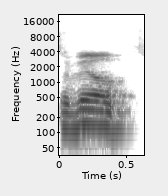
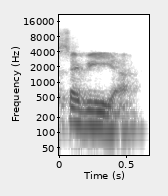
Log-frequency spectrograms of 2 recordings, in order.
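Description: First: The name ends with an l sound. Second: The name ends with an open vowel sound. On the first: This is how foreigners say the name. "so it's Seville for you know foreigners" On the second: This is how locals say the name. "They pronounce it Sevilla"

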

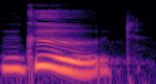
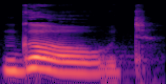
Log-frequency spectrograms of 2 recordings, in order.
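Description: First: The vowel is a long oo sound. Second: The vowel rhymes with load. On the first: This is the pronunciation from Shakespeare's time. "they all sounded like we say the word food today" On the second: This is the 14th and 15th century pronunciation. "they would rhyme with the word load"

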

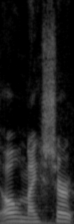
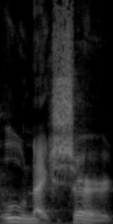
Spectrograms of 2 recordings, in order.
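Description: First: It is said in a flat, matter-of-fact tone. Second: It is said in a flirtatious, suggestive tone.

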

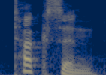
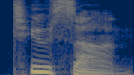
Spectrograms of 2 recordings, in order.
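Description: First: Tucson is pronounced as it is read from spelling. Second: Tucson is pronounced the way local people say it. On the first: The speaker calls it wrong. "after I just pretty mispronounced your home" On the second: The speaker calls it right. "They're like, ah, it's Tucson"

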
